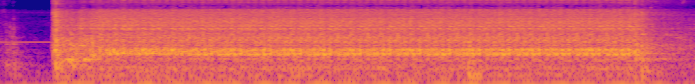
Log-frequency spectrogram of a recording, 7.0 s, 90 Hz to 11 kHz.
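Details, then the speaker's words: 1989 Firebird Formula 350, 10,000 miles, long stored: six seconds steady cranking about three beats a second, never fires; injectors believed clogged/gummed, being heated to free them. "So, and we can hear it run if we put starter fluid in it. So we know that pretty much the injectors are clogged up, gummed up, whatever."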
